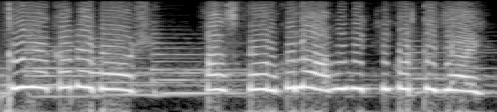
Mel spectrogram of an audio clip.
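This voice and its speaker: An earnest little brother from a cartoon village tale, voiced by a woman. The boy's voice is extremely high and fairly even, protective and caring. Loud music runs behind it. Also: brisk. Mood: reassuring, caring. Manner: earnest, childlike. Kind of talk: cartoon moral-story dialogue.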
